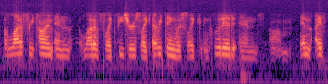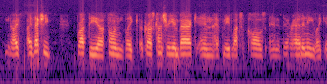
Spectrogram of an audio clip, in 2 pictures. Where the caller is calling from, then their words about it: New Jersey, United States; Hi. I'm calling from New Jersey, and I was actually happy to get through.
